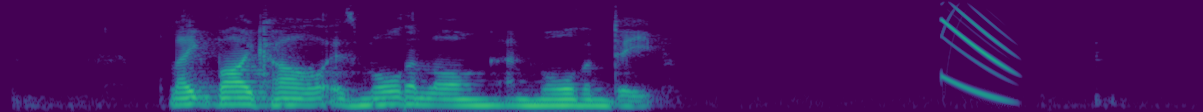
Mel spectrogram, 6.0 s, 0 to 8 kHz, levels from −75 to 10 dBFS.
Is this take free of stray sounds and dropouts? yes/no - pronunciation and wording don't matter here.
no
